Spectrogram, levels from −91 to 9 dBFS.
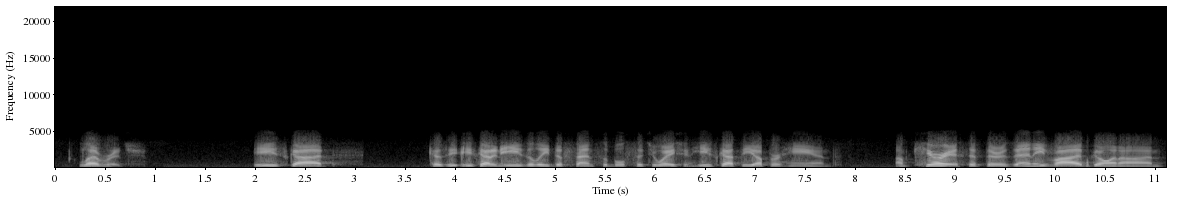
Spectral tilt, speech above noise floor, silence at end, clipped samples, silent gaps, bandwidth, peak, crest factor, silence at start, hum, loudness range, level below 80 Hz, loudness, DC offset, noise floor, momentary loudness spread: -2.5 dB/octave; 43 dB; 0.1 s; under 0.1%; none; 5 kHz; -10 dBFS; 18 dB; 0.25 s; none; 4 LU; -82 dBFS; -27 LUFS; under 0.1%; -71 dBFS; 12 LU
